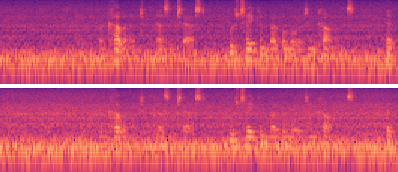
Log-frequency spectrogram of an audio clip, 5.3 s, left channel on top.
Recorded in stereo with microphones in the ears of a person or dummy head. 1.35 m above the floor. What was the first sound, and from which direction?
A man speaking, 25° left (ahead or behind).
